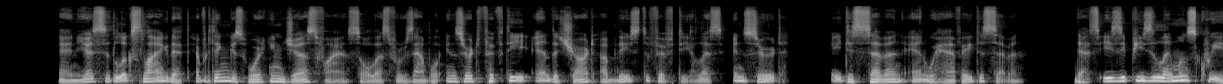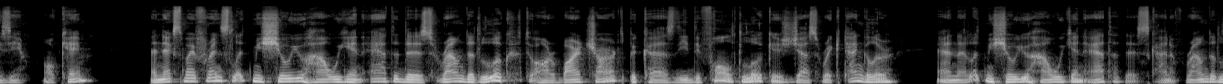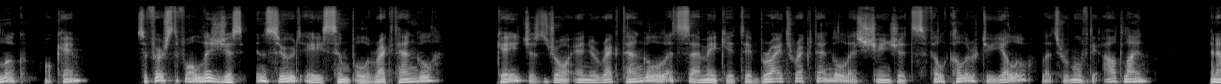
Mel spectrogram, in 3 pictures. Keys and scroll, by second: 2.9 5, 3.4 Return, 6.8 8, 6.9 7, 7.4 Return, 10.6 7, 10.9 Return.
